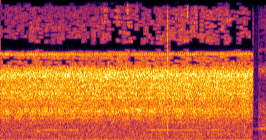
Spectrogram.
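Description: Steady outdoor background rush with no distinct event, and a faint high tone sounding briefly about twice. The rush stops abruptly just before the end.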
